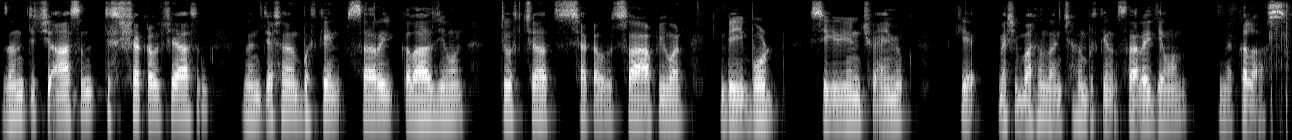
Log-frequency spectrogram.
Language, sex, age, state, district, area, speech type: Kashmiri, male, 18-30, Jammu and Kashmir, Kulgam, rural, spontaneous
